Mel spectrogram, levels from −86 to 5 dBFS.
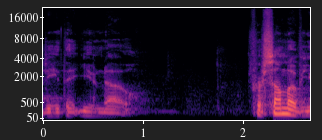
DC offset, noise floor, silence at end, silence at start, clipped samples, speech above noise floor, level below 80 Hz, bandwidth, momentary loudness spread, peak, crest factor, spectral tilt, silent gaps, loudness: under 0.1%; -68 dBFS; 0 s; 0 s; under 0.1%; 38 dB; -86 dBFS; over 20 kHz; 17 LU; -12 dBFS; 20 dB; -4.5 dB/octave; none; -30 LUFS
